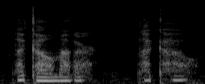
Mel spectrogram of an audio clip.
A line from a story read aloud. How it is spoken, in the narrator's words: whispering once again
